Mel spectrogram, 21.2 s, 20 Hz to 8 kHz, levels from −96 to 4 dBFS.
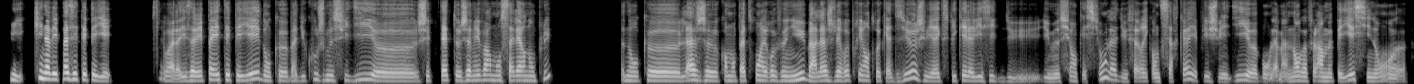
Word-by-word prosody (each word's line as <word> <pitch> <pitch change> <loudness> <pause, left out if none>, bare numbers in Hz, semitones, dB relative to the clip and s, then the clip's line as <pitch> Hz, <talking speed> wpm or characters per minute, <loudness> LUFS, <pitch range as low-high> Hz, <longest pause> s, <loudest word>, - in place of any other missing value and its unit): Oui, 180 -6 -3
qui 250 - +4
n'avaient 210 -2 +7
pas 220 +2 +5
été 200 -2 +2
payés. 150 -6 0 0.8
Voilà, - - -1
ils 150 +2 -1
avaient 160 0 +4
pas 190 +5 +1
été 185 0 +2
payés 175 +6 +2
donc, 160 -4 -6
heu, 155 -1 -1
ben - - -4
du 155 +1 -11
coup, 205 +6 -10
je 175 -2 0
me 175 0 -4
suis 170 0 +2
dit, 190 +5 -2
heu, 145 -2 -1
je 150 +3 +5
vais - - -6
peut-être 175 +2 +1
jamais 170 +2 +3
voir 180 0 -1
mon 170 0 -5
salaire 165 0 +4
non 160 -1 -5
plus 230 - -9 1.1
donc, 155 -2 -6
heu, 155 -2 +2
là 175 +4 +4
je 160 -2 +2
quand 160 +3 -6
mon 160 0 -6
patron 160 +3 -1
est 160 - +1
revenu, 165 +5 -1
ben 160 -7 +4
là, 160 +3 +2
je 150 -3 0
l'ai 160 0 +1
repris 170 +3 -3
«entre 160 -1 -4
quatre 130 -2 -4
z 130 - -5
yeux». 235 +5 0
Je 175 -7 0
lui 145 -2 -3
ai 140 - +2
expliqué 155 +4 -2
la 155 -2 +1
visite 150 -1 -4
du 255 - -13
du 130 - -7
monsieur 130 +4 -1
en 150 - -5
question, 185 - 0
là, 185 -7 -3
du 130 -5 -10
fabricant 140 0 -3
de 135 - -3
cercueils 185 - -1
et 155 - -7
puis 155 +2 -8
je 130 - +5
lui 130 - -4
ai 125 - -7
dit, 170 +8 -3
heu, 140 -3 -2
bon 130 +1 -7
là - - -4
maintenant 155 +1 -3
va 150 -1 -2
falloir 145 - -1
me 140 -1 -4
payer 135 +8 0
sinon, 135 -7 +3
heu, - - -9
160 Hz, 230 wpm, -23 LUFS, 145-175 Hz, 1.1 s, n'avaient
